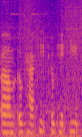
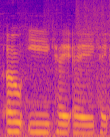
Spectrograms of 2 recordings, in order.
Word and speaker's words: Oekaki: Any of y'all remember Okaki arts? I can never know how to pronounce that. Never heard of it. It's Oekaki.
